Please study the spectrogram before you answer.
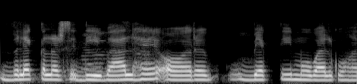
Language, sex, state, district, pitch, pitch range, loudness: Hindi, female, Uttar Pradesh, Varanasi, 215 Hz, 210-230 Hz, -13 LUFS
